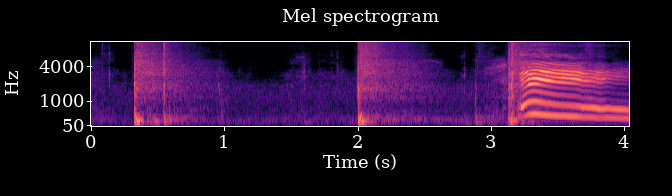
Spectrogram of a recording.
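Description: A flipped plastic water bottle knocking down onto a metal mesh patio table: two quick knocks a third of a second in and another at about two seconds. Then, loudest of all, a child lets out one long cry that slides down in pitch.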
